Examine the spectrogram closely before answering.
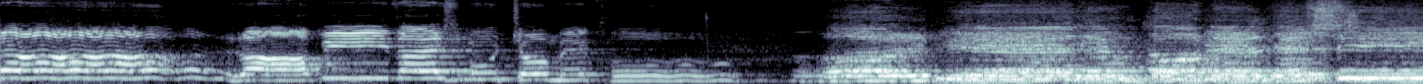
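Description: A male soloist sings unaccompanied, his voice wavering with vibrato. After a short breath about four seconds in, the full male-voice choir comes in, singing sustained chords in harmony.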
